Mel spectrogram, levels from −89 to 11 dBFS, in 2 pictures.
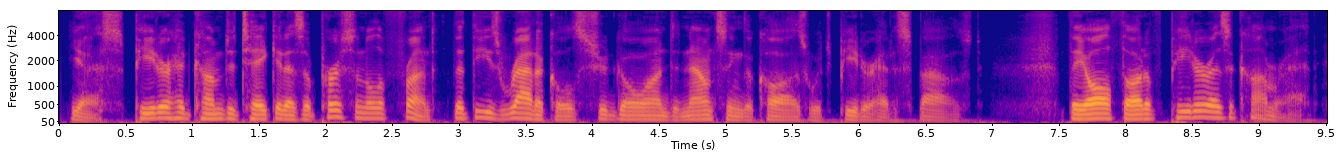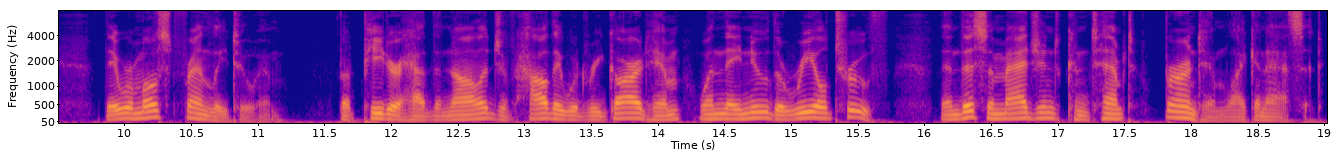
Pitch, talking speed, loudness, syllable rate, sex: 110 Hz, 200 wpm, -20 LUFS, 5.6 syllables/s, male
